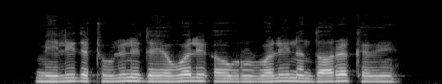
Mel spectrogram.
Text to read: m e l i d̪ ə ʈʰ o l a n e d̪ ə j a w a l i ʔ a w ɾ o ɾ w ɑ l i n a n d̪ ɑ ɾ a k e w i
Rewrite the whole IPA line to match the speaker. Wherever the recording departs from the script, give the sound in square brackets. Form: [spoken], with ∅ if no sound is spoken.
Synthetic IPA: m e l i d̪ ə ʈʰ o l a n e d̪ ə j a w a l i ʔ a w ɾ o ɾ w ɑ l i n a n d̪ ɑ ɾ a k [a] w i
